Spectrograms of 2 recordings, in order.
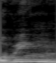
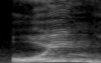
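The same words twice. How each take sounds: First: Owing said with a w sound, oh-wing; owing with a clear w glide, oh-wing; wrong pronunciation. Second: Owing said as oy-ing, no w sound; Owing said smoothly as oy-ing; correct pronunciation. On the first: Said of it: "वो owing नहीं होता है". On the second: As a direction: glide straight from o to ing in Owing. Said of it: "क्या होता है? Owing होता है". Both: Shown as a demonstration.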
